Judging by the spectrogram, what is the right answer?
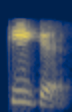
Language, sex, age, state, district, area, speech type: Punjabi, female, 18-30, Punjab, Fazilka, rural, conversation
